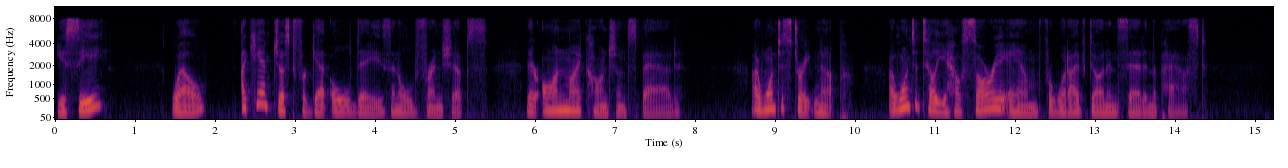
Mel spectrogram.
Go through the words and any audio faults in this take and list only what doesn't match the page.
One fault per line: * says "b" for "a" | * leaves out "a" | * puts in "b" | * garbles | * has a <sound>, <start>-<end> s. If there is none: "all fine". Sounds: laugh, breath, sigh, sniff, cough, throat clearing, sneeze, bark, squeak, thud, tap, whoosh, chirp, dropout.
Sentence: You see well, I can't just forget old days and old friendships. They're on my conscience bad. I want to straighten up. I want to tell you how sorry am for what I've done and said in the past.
all fine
